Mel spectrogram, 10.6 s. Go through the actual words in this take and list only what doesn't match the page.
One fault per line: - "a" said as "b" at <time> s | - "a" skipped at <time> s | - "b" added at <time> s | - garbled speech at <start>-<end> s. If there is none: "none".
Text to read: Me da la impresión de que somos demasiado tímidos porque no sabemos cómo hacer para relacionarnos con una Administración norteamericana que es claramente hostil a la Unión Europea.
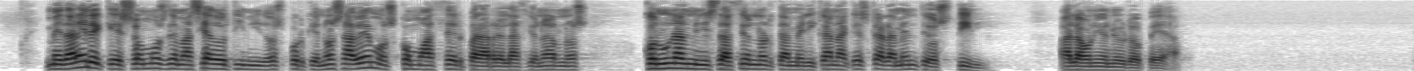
- "impresión" skipped at 0.6 s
